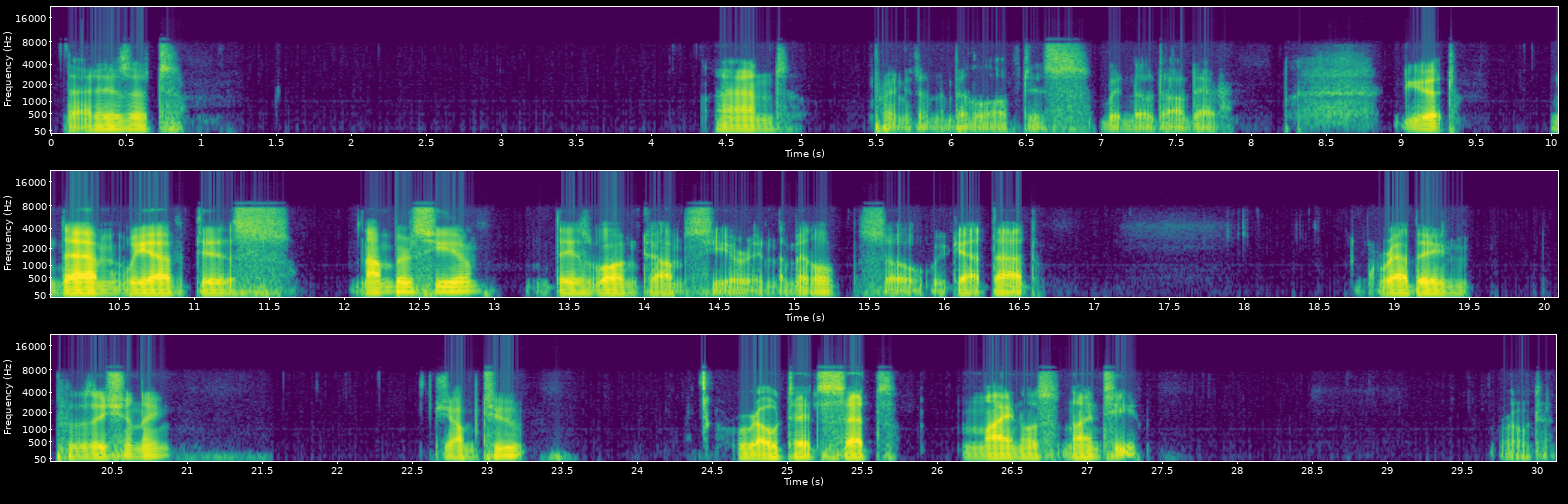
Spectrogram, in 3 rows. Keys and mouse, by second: 1.2-3.6 middle drag, 4.9-7.5 middle drag, 7.5 a, 7.9 middle click, 15.3-17.2 right drag, 17.2 KP_1, 19.4 g, 23.0 KP_Decimal, 24.9 r, 29.9 r.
